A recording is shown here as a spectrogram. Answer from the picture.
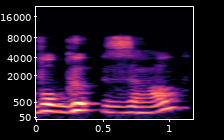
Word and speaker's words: вокзал: виступає пам'ятаєте Ґ х Ми ми вимовляємо вогзал але повинні писати букву к і це запам'ятати треба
